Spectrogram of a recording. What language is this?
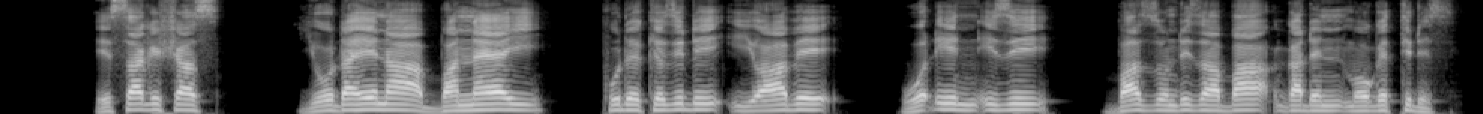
Gamo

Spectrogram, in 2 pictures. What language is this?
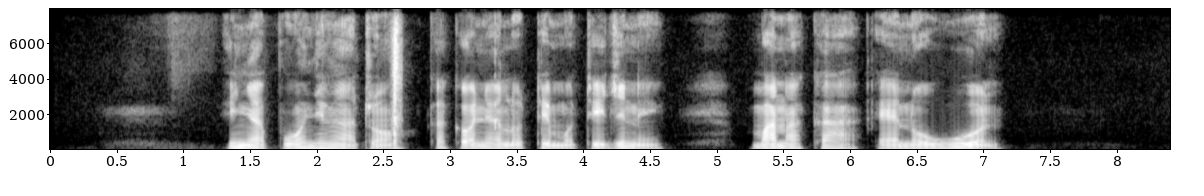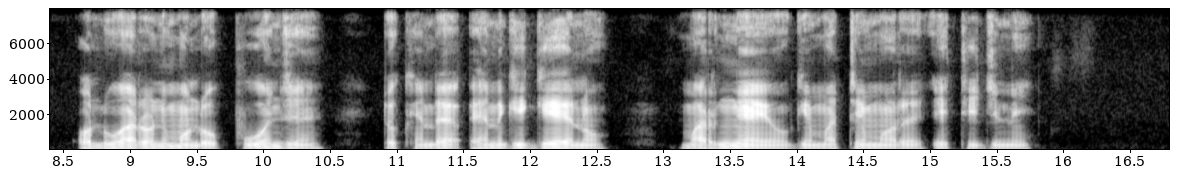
Luo (Kenya and Tanzania)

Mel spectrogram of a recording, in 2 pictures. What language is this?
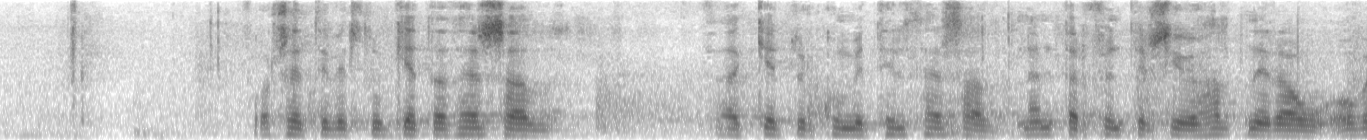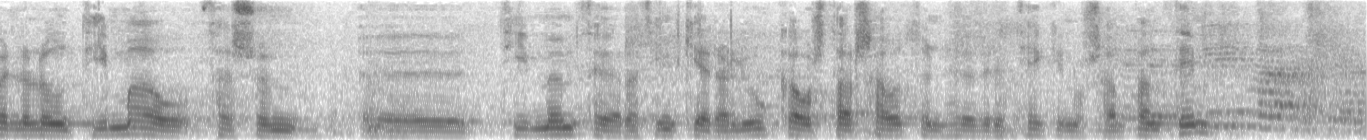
Icelandic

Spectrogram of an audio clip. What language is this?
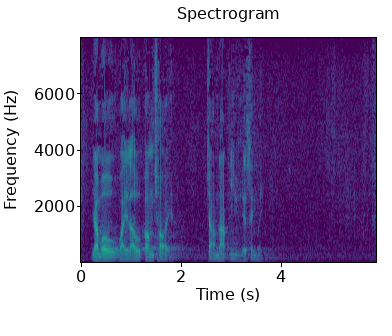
Cantonese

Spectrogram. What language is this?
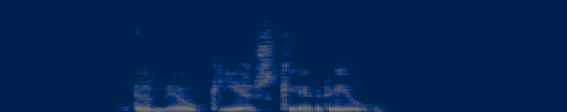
Catalan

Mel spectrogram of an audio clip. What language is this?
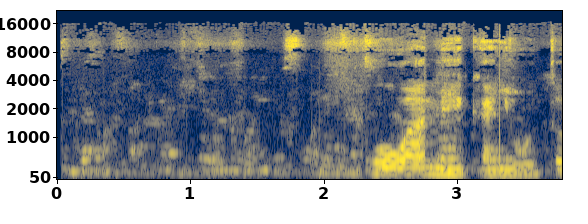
Kinyarwanda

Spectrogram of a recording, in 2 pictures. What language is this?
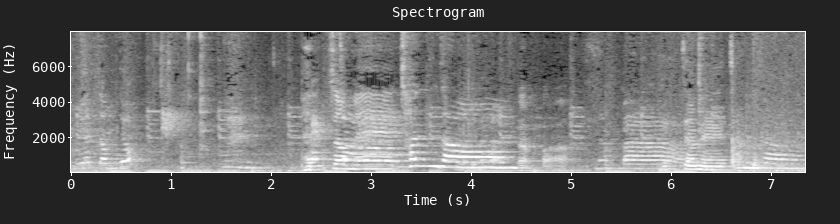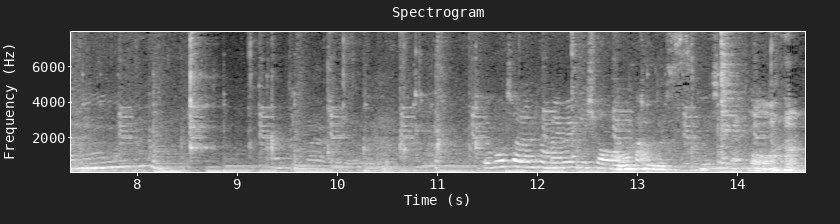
Thai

